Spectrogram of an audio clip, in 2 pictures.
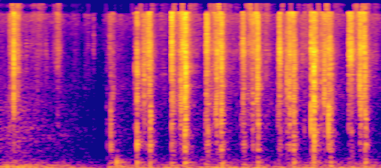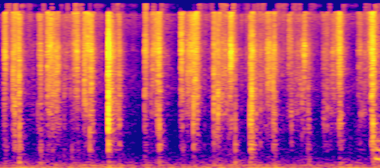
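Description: Tarot cards being shuffled by hand, a rapid steady riffling of crisp papery flicks close by, continuing evenly throughout with no talking.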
